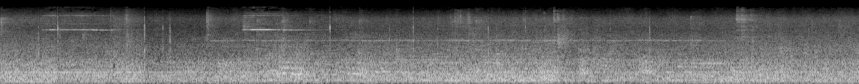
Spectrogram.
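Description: Passenger train standing at the platform, running steadily. Two short high electronic beeps come near the start and again about two and a half seconds in, then a thin steady tone sounds for about five seconds while the doors are open for boarding.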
